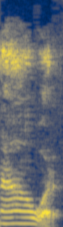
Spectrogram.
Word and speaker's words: hour: como em hotel não você não fala H você fala H então ele tá só presente aqui mas ele não tem som nenhum então this Trip Takes an hour an hour uma hora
